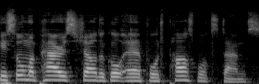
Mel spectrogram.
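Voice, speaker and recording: A man with a London accent talks at a fairly quick pace with ordinary pitch variation on a very clean recording with a silent background. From Hong Kong. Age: 20s. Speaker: vlogger. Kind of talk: personal account.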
